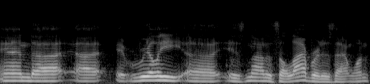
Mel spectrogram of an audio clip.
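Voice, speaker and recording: A man speaks with ordinary pitch variation. His voice sits fairly high for a man. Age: 60s. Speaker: guitar builder and guitarist. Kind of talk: interview. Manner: halting, many fillers.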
